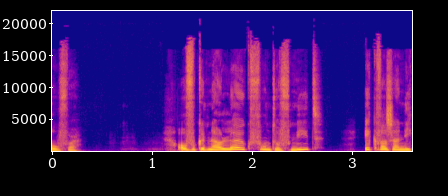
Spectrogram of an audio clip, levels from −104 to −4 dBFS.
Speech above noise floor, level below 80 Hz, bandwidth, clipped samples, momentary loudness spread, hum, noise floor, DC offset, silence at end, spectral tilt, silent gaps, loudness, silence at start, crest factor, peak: 54 dB; -70 dBFS; 18 kHz; under 0.1%; 20 LU; none; -71 dBFS; under 0.1%; 0 s; -6 dB/octave; none; -17 LUFS; 0 s; 16 dB; -4 dBFS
